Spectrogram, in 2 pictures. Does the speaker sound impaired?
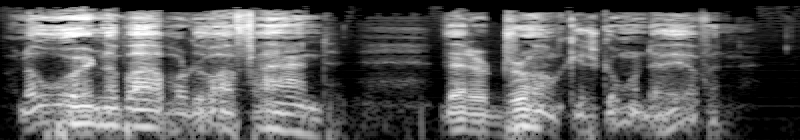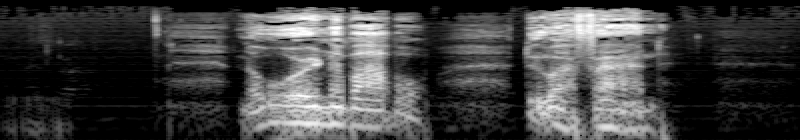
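Yes: throat cancer, lost vocal cord; tumor grew from just over one to two inches in about two months.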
